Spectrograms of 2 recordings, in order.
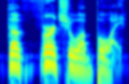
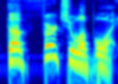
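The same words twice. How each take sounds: First: Slow, low, drawn-out reveal; dramatic reveal. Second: Louder, slow repeat; repeated in disbelief. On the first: Announcing the shocking news to viewers, slow and low. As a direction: lets it sink in slowly. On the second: Repeating the news to viewers, louder and slow. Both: Shown as a demonstration. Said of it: "okay, I'll just say it".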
